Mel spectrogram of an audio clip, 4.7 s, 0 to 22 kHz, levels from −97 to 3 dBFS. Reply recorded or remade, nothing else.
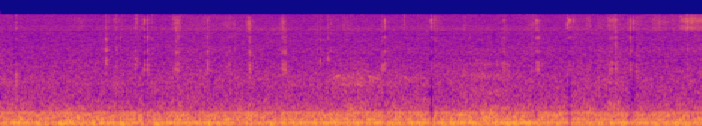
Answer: recorded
